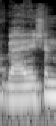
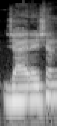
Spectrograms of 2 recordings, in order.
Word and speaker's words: gyration: Radius of गायरेशन बोलो, कोई कोई जायरेशन भी बोलता है, अपने अपने प्रोनाउंसिएशन के ऊपर है बच्चों, बोलते जो आपको ठीक लगे वो आप इसको बोल सकते हो।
